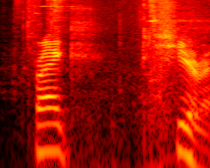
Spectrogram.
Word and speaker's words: Sheeran: Frank Sheeran.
